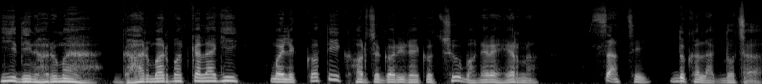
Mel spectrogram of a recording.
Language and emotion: Nepali, sad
